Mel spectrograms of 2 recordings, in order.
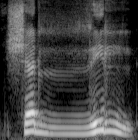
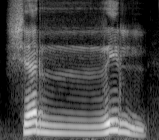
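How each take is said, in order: Both takes have the same delivery.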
